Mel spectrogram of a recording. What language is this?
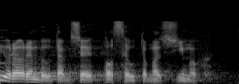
Polish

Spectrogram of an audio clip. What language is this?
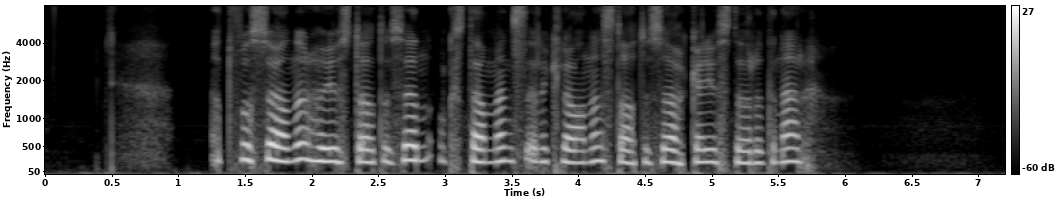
Swedish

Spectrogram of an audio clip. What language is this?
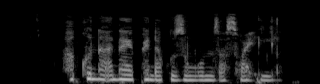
Swahili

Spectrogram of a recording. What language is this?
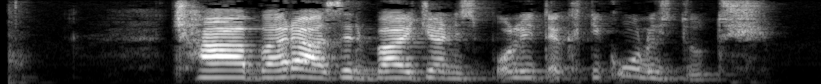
Georgian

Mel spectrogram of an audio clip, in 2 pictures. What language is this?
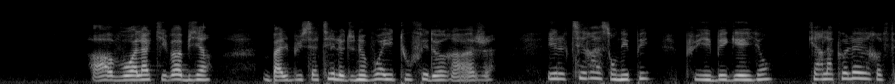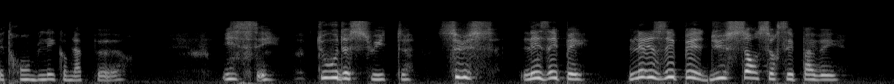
French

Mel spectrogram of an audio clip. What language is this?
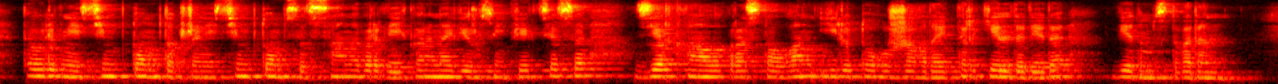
Kazakh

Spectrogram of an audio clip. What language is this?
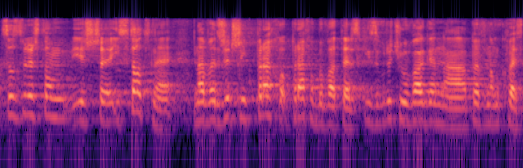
Polish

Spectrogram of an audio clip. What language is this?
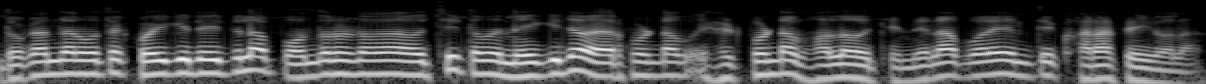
Odia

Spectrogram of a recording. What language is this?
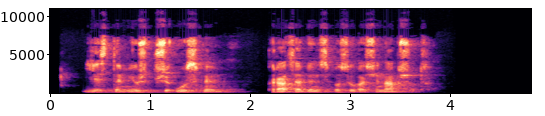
Polish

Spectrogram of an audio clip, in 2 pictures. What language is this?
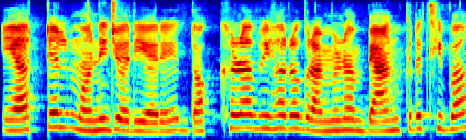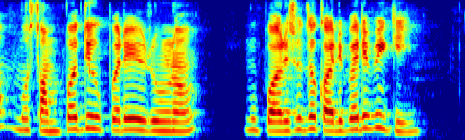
Odia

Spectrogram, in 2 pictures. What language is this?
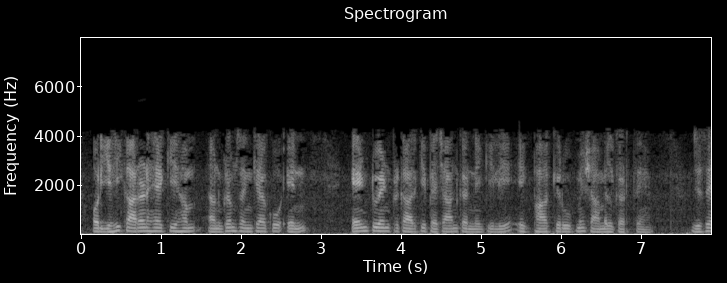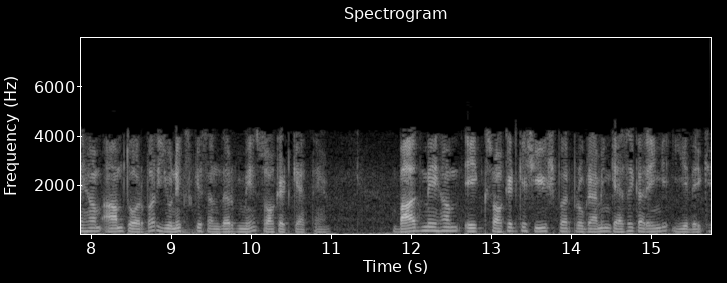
Hindi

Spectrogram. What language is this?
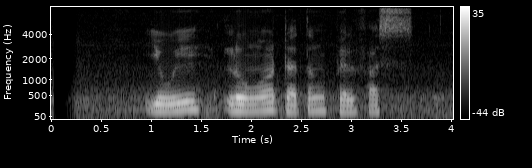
Javanese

